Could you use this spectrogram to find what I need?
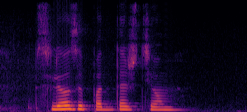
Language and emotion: Russian, neutral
